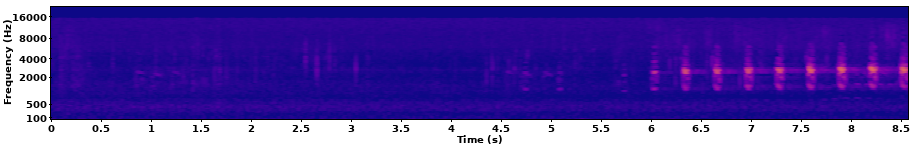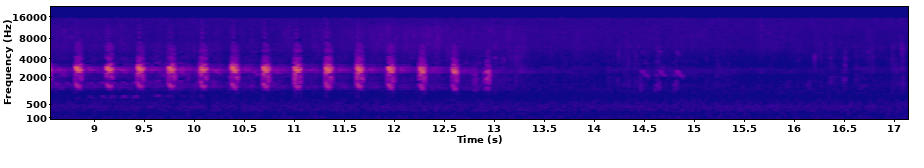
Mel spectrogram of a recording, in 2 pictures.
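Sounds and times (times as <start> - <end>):
background hiss: 0.0 - 16.7
Wilson's snipe calling in North America: 6.0 - 13.2.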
